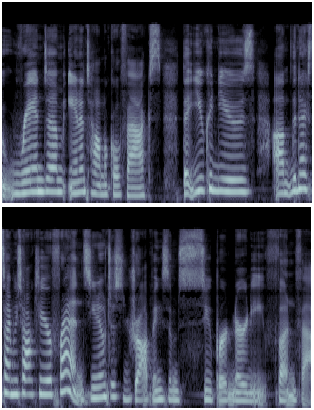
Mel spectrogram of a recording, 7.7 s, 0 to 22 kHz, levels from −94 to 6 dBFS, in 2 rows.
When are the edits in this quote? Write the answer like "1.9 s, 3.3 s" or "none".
5.2 s

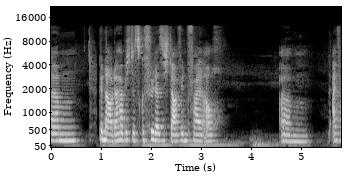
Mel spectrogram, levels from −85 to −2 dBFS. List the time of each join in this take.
0.9 s

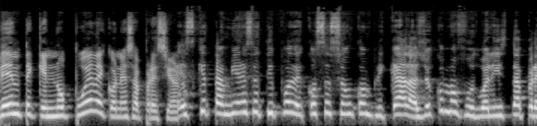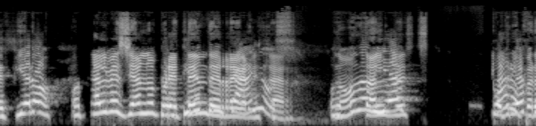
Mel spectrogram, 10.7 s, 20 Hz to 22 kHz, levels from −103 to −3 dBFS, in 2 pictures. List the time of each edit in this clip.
1.8 s

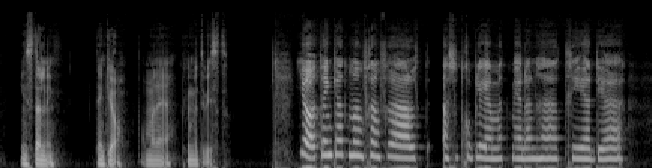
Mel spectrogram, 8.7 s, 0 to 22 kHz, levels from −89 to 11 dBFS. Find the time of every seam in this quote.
5.9 s

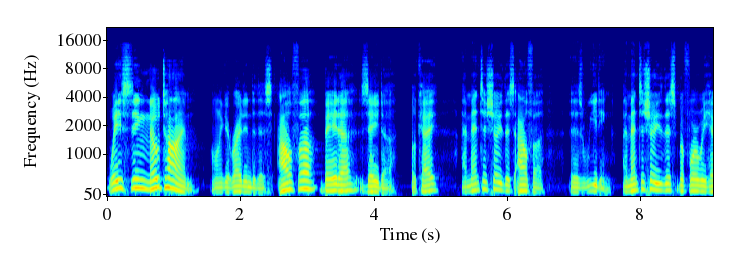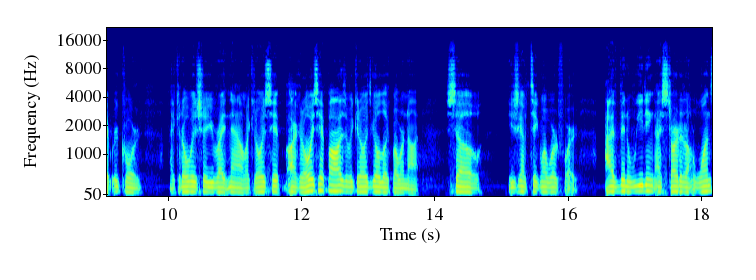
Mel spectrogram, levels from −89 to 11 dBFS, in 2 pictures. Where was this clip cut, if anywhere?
none

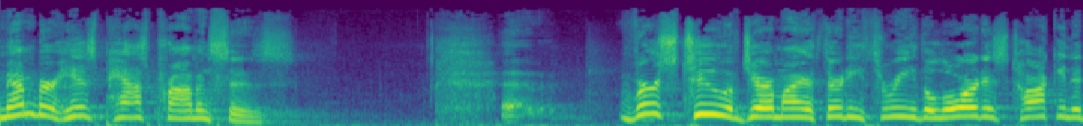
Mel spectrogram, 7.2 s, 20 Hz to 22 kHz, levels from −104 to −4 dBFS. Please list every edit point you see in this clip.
none

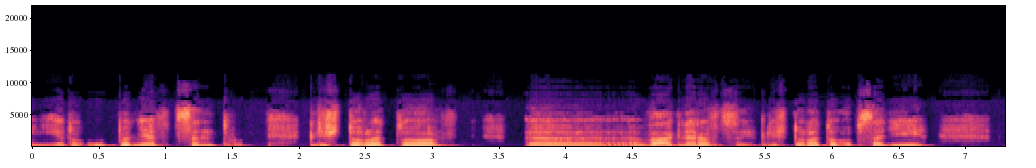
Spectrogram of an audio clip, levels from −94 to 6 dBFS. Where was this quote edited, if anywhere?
5.4 s

